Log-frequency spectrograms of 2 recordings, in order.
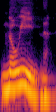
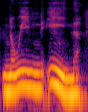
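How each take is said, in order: First: Noeen said as NO-een in careful Irish Gaelic; Irish Gaelic name. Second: Noeen Een said slowly, with EEN drawn out at the end; diminutive form. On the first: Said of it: "so I won't get it quite right". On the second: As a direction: stretch Noeen Een, landing on the final EEN. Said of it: "the diminutive form". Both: Shown as a demonstration.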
